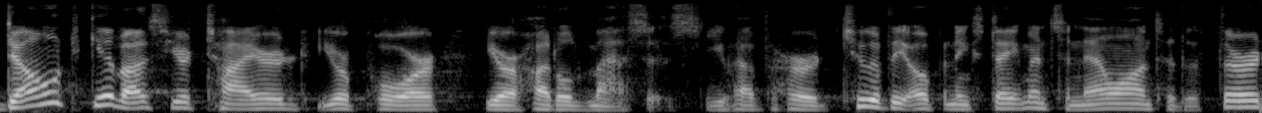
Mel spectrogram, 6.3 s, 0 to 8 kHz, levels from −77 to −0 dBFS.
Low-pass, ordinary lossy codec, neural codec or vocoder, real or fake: 7.2 kHz; Opus, 24 kbps; codec, 44.1 kHz, 7.8 kbps, DAC; fake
